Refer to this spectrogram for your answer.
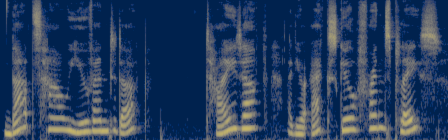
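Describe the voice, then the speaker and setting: A woman playing an obsessive, possessive, sweetly menacing ex-girlfriend in an improvised ASMR roleplay, teasing and often slipping into breathy whispers. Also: high voice, lively intonation, slow pace, a little mellow. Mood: hurt, accusing.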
